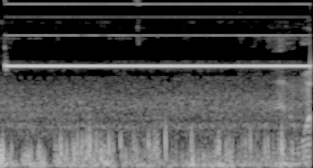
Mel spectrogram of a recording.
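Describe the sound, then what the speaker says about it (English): A continuous high-pitched electronic alarm tone from a drone detector, a Remote ID receiver at moderate alert level, sounds steadily throughout, with low rumbling handling noise underneath. "We're at a moderate alert level, so the alarm will stay on for a little longer."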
